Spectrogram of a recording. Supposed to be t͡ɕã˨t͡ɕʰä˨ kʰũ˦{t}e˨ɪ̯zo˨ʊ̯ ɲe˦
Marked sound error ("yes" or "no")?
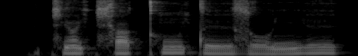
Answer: no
